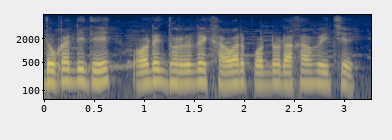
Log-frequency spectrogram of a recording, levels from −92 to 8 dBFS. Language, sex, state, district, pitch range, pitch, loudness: Bengali, male, West Bengal, Alipurduar, 140-160 Hz, 150 Hz, -17 LUFS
